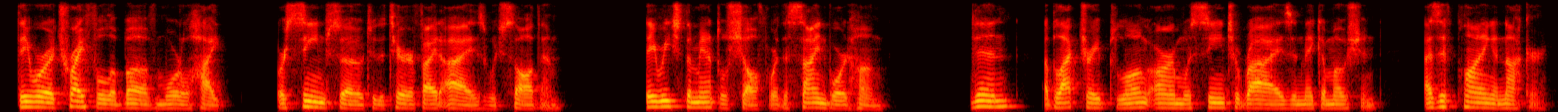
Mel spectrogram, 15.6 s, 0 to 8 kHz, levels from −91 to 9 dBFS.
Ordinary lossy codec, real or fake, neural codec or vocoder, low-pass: Opus, 24 kbps; real; none; 7.2 kHz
